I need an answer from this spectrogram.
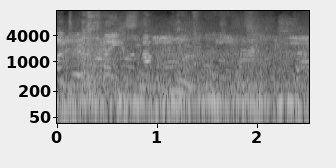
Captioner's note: mumbling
